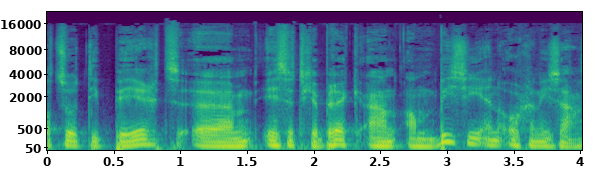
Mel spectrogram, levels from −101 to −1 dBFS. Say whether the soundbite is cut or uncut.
uncut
